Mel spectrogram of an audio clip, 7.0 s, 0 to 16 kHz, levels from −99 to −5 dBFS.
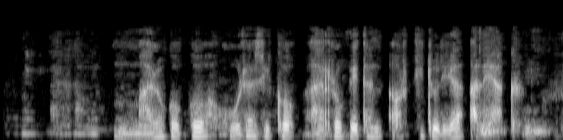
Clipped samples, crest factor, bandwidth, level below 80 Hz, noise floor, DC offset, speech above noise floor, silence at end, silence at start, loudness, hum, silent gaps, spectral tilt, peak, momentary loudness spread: under 0.1%; 22 dB; 7.4 kHz; -64 dBFS; -51 dBFS; under 0.1%; 25 dB; 0.2 s; 0.25 s; -26 LUFS; none; none; -8.5 dB/octave; -6 dBFS; 13 LU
